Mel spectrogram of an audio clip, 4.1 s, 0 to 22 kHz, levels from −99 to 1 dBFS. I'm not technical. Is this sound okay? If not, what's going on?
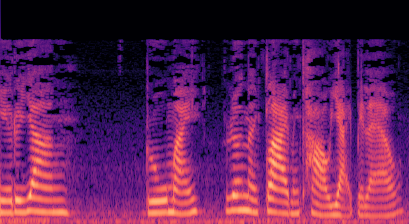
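No. The speech was likely squeezed too hard by Vorbis compression, which saves space by keeping only a rough outline of the sound. Throughout, nothing above 10.6 kHz survives, and the remaining treble turns hissy and grainy, leaving sounds rough and blurred.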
